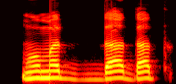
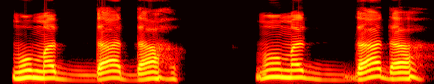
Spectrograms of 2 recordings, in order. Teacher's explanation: گولتا کو وقف کی صورت میں ہا سے بدل دیں گے، ممددت، ایسے نہیں پڑھنا، ممددہ، ممددہ، ہا پڑھیں گے۔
